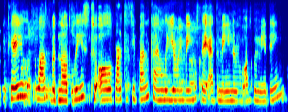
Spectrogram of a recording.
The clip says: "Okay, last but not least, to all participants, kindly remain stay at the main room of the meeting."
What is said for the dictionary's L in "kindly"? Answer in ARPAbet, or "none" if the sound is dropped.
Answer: L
